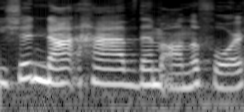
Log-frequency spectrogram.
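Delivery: plain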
